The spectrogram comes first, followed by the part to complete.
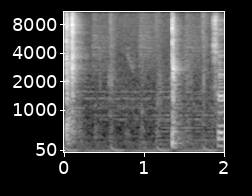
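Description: Two sharp clicks about a second and a half apart from a steel vehicle drawer's locking T-handle latch being pressed shut, under background music.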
